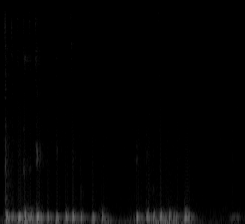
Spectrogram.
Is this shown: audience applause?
no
